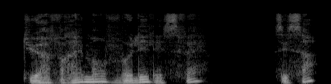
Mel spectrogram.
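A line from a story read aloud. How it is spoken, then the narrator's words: Murmured. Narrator (French): murmura Cal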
